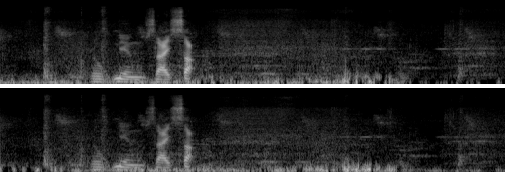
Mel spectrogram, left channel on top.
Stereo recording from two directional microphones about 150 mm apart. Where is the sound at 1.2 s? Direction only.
5° left (ahead or behind).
